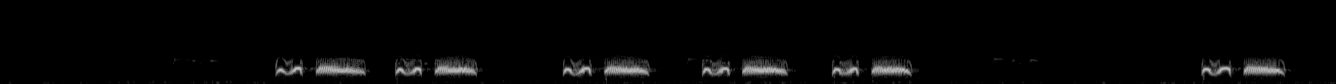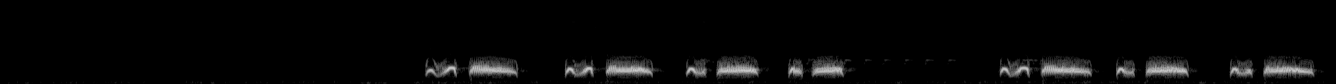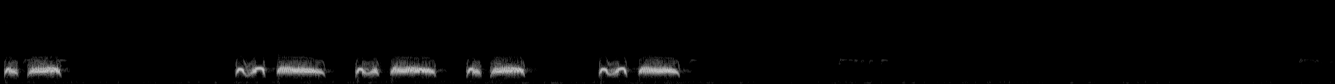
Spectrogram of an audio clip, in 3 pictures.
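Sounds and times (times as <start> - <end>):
dove cooing: 2.7 - 5.0, 5.6 - 9.3, 12.0 - 13.0, 17.6 - 27.6, 29.0 - 33.8.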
